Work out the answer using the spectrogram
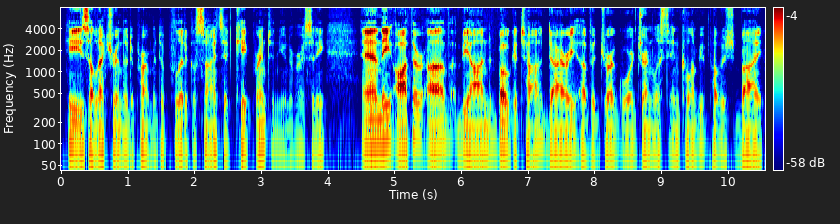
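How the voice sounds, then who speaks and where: Calm radio interviewer, a man with a very low voice, dry booth sound. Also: dry recording. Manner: calm and inquisitive, slow with pauses.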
